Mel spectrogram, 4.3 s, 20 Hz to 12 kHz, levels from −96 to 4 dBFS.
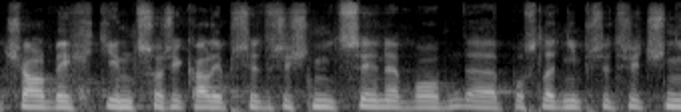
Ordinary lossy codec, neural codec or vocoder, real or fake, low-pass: Opus, 24 kbps; none; real; 10.8 kHz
